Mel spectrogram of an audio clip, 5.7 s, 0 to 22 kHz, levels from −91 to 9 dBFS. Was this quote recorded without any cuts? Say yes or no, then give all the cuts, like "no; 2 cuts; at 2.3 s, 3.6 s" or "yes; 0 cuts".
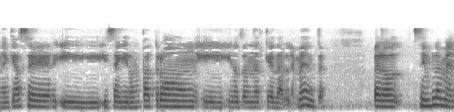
yes; 0 cuts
